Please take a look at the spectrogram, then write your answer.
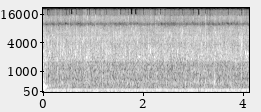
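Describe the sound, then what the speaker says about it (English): Whole perch frying in hot oil, a steady dense crackle and sizzle held close and constant, with no voices over it. "it don't take long at all to fry fish, y'all"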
